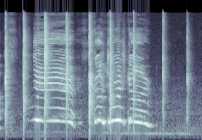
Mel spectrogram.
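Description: One person clapping a few slow, scattered claps while letting out two long, high-pitched cheering whoops; the voice stops about three seconds in and a couple of last claps follow.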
